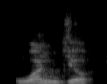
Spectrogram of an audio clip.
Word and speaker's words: Guangzhou: La ciudad en chino, que se pronuncia como bien sabes, Guangzhou.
